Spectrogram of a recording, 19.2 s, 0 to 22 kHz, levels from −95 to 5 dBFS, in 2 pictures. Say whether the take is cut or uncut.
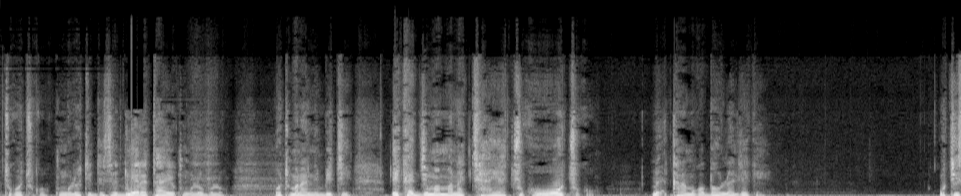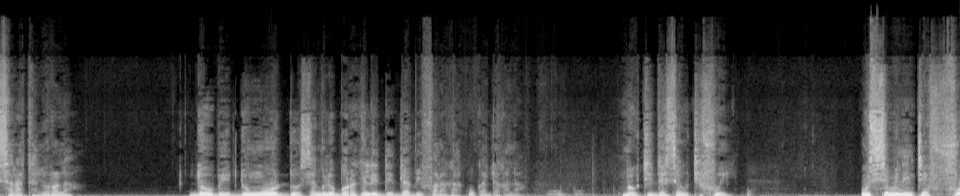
cut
